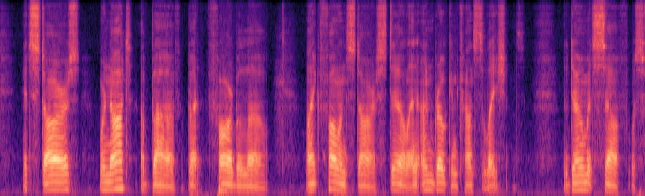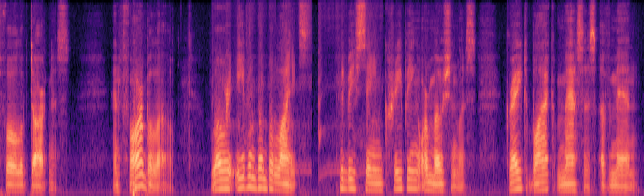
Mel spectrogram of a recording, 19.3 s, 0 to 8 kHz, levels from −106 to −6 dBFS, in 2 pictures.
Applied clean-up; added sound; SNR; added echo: neural separator model SepFormer DNS4.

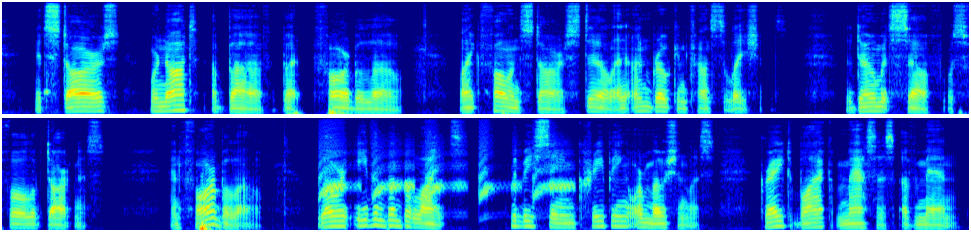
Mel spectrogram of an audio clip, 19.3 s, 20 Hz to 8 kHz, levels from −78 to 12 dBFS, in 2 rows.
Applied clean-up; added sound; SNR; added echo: neural mask model RNNoise.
